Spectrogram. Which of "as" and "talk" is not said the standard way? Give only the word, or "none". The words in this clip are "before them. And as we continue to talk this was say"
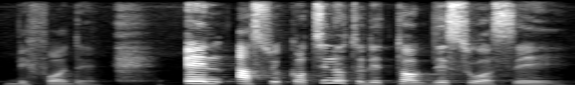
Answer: as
